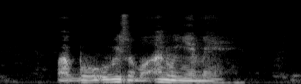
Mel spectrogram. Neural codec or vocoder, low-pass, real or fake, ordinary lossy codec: codec, 44.1 kHz, 7.8 kbps, Pupu-Codec; 10.8 kHz; fake; MP3, 48 kbps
